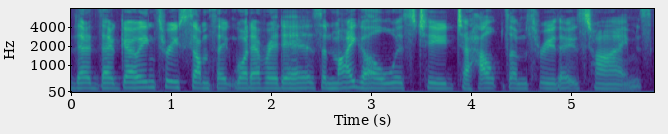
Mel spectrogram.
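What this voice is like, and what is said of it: British accent. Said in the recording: “my background in the UK, which is where I'm from, your listeners may get that slightly different accent than maybe they're used to hearing”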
